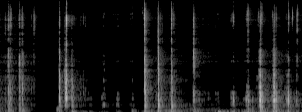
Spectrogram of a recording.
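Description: Irregular light clicks and taps of fingers working loose the adhesive-backed rubber foot strip on a laptop's bottom case, with a quick run of clicks about three seconds in and again near the end.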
